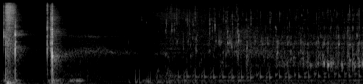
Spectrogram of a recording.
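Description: Two sharp hissy bursts, then a steady trickle of pouring sparkling water with a thin, faint fizz, sounding rather flat, with no voices.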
